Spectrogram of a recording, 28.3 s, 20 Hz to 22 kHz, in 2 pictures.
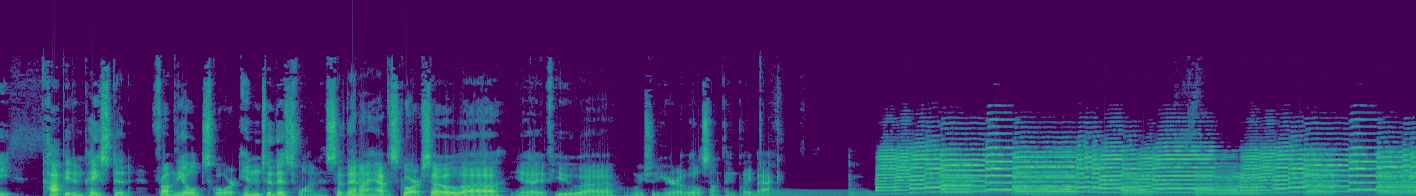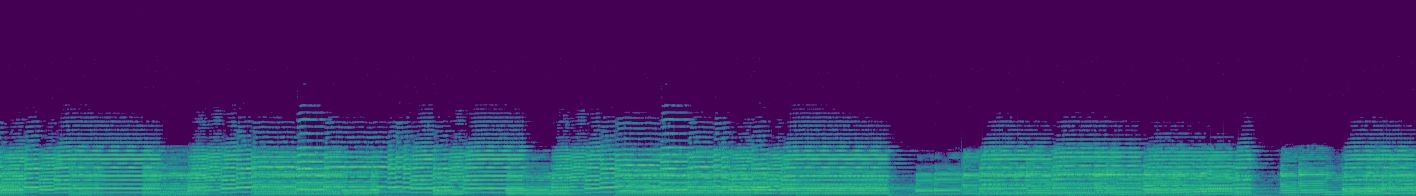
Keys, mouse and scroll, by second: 2.9 scroll, 5.4 click, 7.3 space.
